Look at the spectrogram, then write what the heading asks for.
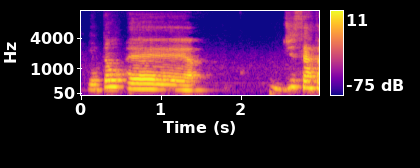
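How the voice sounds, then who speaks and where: Audible room echo hangs around this man as his pitch varies in an ordinary way. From Brazil, Espírito Santo. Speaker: professor and children's author, storyteller; professor, storyteller. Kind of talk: lecture-style interview. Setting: online live stream. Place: home room. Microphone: video call.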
